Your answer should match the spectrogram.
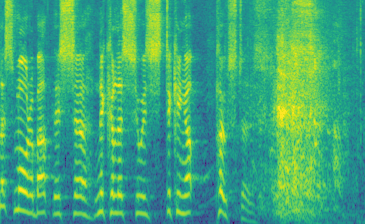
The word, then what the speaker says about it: Nicholas: upon a times there was a man called nickel ass that's not quite right no no once upon a time there was a woman called nickel ass it's pronounced Nicholas all right once upon a time there was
